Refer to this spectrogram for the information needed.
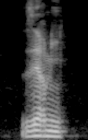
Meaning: synonym of misère
- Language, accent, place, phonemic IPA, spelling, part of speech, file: French, France, Lyon, /zɛʁ.mi/, zermi, noun, LL-Q150 (fra)-zermi.wav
